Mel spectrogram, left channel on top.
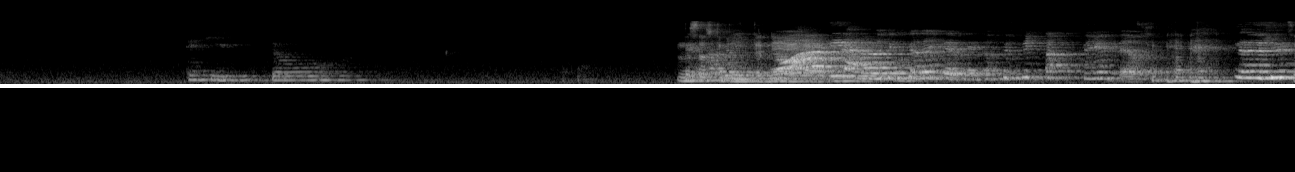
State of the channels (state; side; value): silent; right; digital silence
